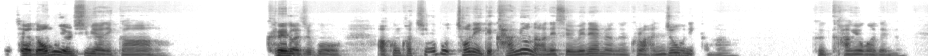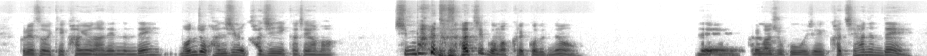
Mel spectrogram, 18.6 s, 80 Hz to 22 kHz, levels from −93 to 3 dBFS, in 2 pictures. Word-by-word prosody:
제가 - - +6
너무 205 -1 +8
열심히 140 +1 +3
하니까. 110 -5 -4 1.0
그래 165 -1 +9
가지고 130 -7 0 0.3
"아, - - -3
그럼 160 - -6
같이 145 +3 -8
해보" 230 +2 -1
저는 195 +3 +2
이렇게 - - -1
강요는 250 +4 +1
안 100 - -4
했어요. 125 -4 -2
왜냐면은 120 -2 -4
그럼 120 -4 -5
안 105 +5 -6
좋으니까. 120 - -7 0.8
그 - - -10
강요가 120 -3 -5
되면. 95 0 -12 0.4
그래서 130 0 -2
이렇게 115 -1 -5
강요는 125 -1 -2
안 100 +2 -3
했는데 120 +11 -4 0.2
먼저 180 +8 +2
관심을 145 +5 -2
가지니까 135 0 -5
제가 110 -2 -4
막 100 -1 -8 0.6
신발도 245 - +4
사주고 210 +8 +5
막 - - -3
그랬거든요. 100 0 -4 1.1
네, - - -1 0.4
그래 130 - -2
가지고 125 -2 -3
이제 105 -1 -4
같이 - - -6
하는데 175 - -3
125 Hz, 325 characters per minute, -23 LUFS, 110-160 Hz, 1.1 s, 그래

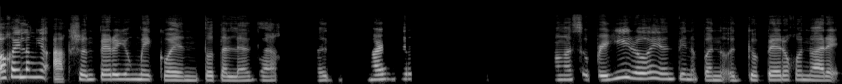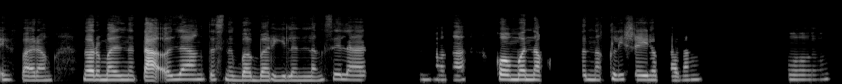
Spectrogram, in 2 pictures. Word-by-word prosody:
okey 340 +2 +7
lang 345 -1 +2
yung 325 - -2
action 225 -2 +1
pero 230 0 +4
yung 235 0 0
may 225 -1 +1
kwento 195 0 -1
talaga, 185 +1 -3 0.4
'pag 190 +1 -5 0.4
marvel 240 +3 +1 1.5
mga 215 0 -2
superhero, 260 +7 +2
ayun, 255 -3 0
pinapanood 195 -6 -4
ko. 210 - +1
Pero 205 +1 +1
kunwari 200 -3 0
if 215 -4 -7
parang 190 -1 0 0.3
normal 210 -1 +4
na 210 0 -2
tao 185 +2 +7
lang 230 +1 +1
tapos 225 0 -7
nagbabarilan 190 -1 -2
lang 185 +1 -4
sila. 220 -2 -1 0.6
Yung 220 - -8
mga 215 -1 -5 0.4
common 220 -1 +7
na 215 - +4 0.5
na 210 -1 -3
cliche 225 -3 -1
na 210 - 0 0.2
parang 205 +4 -3 0.9
oo, 220 +1 -8
215 Hz, 130 wpm, -25 LUFS, 195-230 Hz, 1.5 s, okey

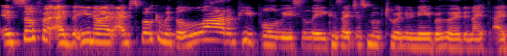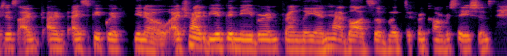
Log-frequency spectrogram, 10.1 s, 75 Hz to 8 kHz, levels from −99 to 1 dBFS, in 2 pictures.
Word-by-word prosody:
It's 235 +1 +4
so 300 +1 +6
fun 330 +2 +3
I, 220 0 +7
the - - -1
you 255 +1 +1
know, 240 - +5
I 230 -1 +6
I've 230 - 0
spoken 255 +3 0
with 235 - -3
a 175 - +3
lotta 260 +4 +5
people 235 -8 -5
recently 175 -1 0
'cause 185 +2 -5
I 180 - +3
just 190 +2 -7
moved 195 -2 -5
to 185 - -3
a - - 0
new 170 -1 -3
neighborhood 160 0 0
and 155 - -5
I 150 +1 -4
I - - 0
just, 155 0 -5
I 145 +3 -3
I 150 -1 -3
I 155 - +1
speak 160 +1 -5
with, 145 -2 -3
you 160 - -3
know, - - -4
I - - +2
try 180 -4 +2
to 165 - -6
be 155 - +1
a 160 - 0
good 160 -1 +2
neighbor 150 0 -2
and 145 +1 -5
friendly 135 -1 -5
and 130 +6 -4
have - - -4
lots 125 0 0
of 135 - -5 0.2
different 150 +2 -10
conversations. 145 0 -5
165 Hz, 290 wpm, -26 LUFS, 150-225 Hz, 0.2 s, I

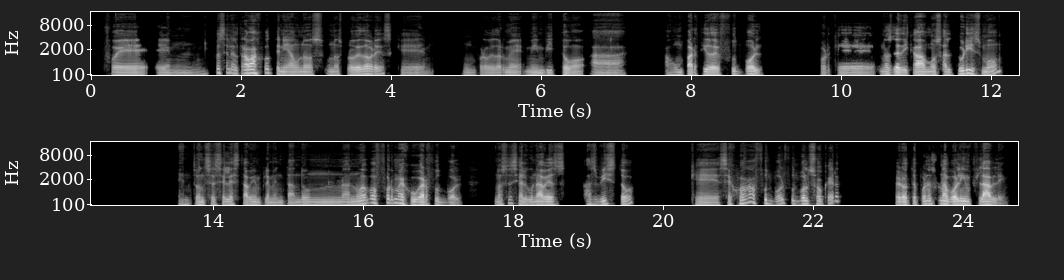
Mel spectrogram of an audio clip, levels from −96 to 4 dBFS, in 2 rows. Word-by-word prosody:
fue 100 -1 -1 0.2
en, 95 +1 -10 0.2
pues, 180 0 -6
en 175 - -6
el - - -5
trabajo 165 +2 +6
tenía 110 -9 -2
unos 105 -1 -4
unos 110 -1 -8
proveedores 110 +6 +1
que, 90 -1 -12 0.5
un 95 -2 -15
proveedor 95 0 -7
me 100 +1 -4
me 100 -2 -7
invitó 100 +2 -4
a 90 -1 -6 0.5
a 90 - -16
un 100 0 -7
partido 105 +3 +3
de 105 -1 +5
fútbol, 100 - +1 0.8
porque 95 -1 -5
nos 110 -2 -3
dedicábamos 110 +1 +6
al 105 -1 -1
turismo. 125 - +1 1.4
Entonces, 105 +1 -8
él 110 0 -1
estaba 105 0 -3
implementando 100 -1 -6
una 105 0 -5
nueva 140 +10 +1
forma 175 -1 -3
de 150 - +4
jugar 110 -1 +4
fútbol. 95 -7 -7 0.4
No 110 +2 -8
sé 155 +6 -13
si 135 - -6
alguna 110 +2 +2
vez 110 -1 +1 0.2
has 115 +1 -11
visto 125 +5 -2 0.7
que 95 -2 -6
se 105 - -7
juega 155 - -2
fútbol, 130 -5 -5
fútbol 135 -3 -1
soccer, 125 - -5 0.7
pero 110 -1 +5
te - - -5
pones 125 +2 -3
una 130 - +6
bola 115 +1 +8
inflable. 115 - +5
105 Hz, 135 wpm, -24 LUFS, 100-115 Hz, 1.4 s, bola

